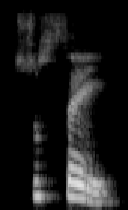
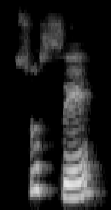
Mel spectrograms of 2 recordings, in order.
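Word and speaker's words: סוסי: Não vai pronunciar susei, porque o iod no final de uma palavra, ou um iod, né? Após um serê, ele é mudo. Serê, seguido de yud, o yud é mudo.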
